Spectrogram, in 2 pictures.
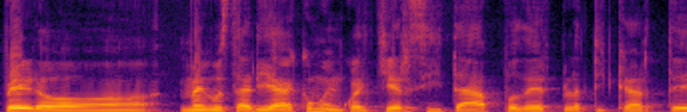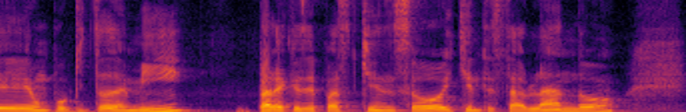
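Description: A man speaks with a Mexican accent at a fairly slow pace. His intonation stays fairly even against a quiet background. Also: medium pitch for a man. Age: 20s. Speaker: podcast host. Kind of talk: casual monologue.

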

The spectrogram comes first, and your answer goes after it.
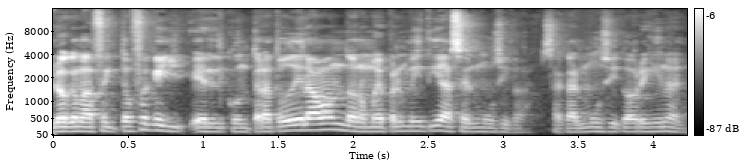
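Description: A man's intonation stays fairly even as he talks at a very fast pace. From Puerto Rico, Corozal countryside. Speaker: singer. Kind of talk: interview. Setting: studio.

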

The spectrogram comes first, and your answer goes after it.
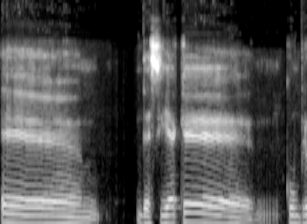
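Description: The speaker is a man with a medium-pitched voice. The background is quiet. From Venezuela, Caracas. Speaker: university professor and writer. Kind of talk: interview. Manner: formal.

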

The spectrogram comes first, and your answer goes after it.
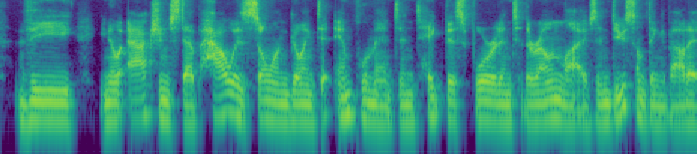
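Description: A man with a plain, everyday voice speaks fairly quickly at a fairly low pitch, with very even loudness and fairly even intonation over a quiet background. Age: 20s. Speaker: podcast host and dog trainer. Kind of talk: casual interview chat.

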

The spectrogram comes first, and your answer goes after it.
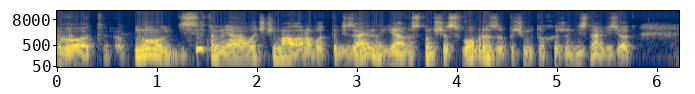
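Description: A man with a fairly low pitch and ordinary pitch variation, at a very fast pace with hardly any pauses. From St Petersburg, Russia. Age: 20s. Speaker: designer and blogger. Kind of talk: casual interview.

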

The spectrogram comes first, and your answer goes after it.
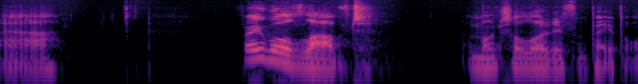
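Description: A dark, mellow tone in an Australian accent. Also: man. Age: 20s. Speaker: podcast co-host. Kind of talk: casual chat.

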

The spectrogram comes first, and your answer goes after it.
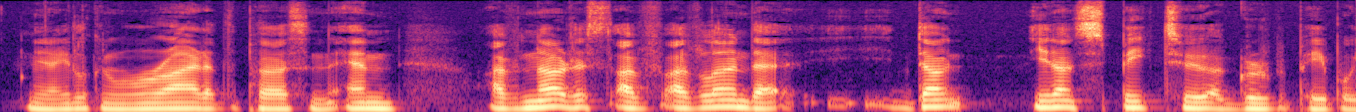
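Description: A man with a plain, everyday voice and medium pitch talks at a moderate pace with fairly even intonation, recorded very cleanly against a silent background with a dry, close sound and no echo. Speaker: street performer and entertainer. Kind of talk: casual interview chat.

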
